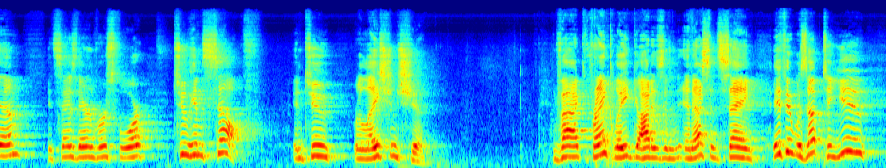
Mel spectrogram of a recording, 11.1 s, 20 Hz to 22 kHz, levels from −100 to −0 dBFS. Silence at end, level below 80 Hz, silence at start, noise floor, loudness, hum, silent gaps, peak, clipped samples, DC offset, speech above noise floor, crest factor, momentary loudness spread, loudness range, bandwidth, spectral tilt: 0.15 s; -62 dBFS; 0 s; -59 dBFS; -16 LUFS; none; none; 0 dBFS; under 0.1%; under 0.1%; 43 dB; 16 dB; 12 LU; 6 LU; 17 kHz; -3.5 dB/octave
